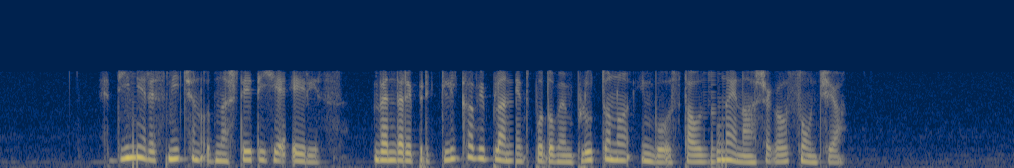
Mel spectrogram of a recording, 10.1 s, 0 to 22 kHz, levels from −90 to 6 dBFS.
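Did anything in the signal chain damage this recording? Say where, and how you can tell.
Yes. The damage is in the network stage: packet loss with pitch repetition, where the receiver fills each gap by repeating the last pitch period. This gives short held, buzzy patches at 1.33 s (40 ms, just before "resničen od naštetih je"), 2.83 s (20 ms, just after that phrase), 5.09 s (70 ms), and a broken run from 7.04 to 7.26 s. That run totals 170 ms lost across 220 ms, the longest gap being 50 ms. The G.711 A-law telephone band can be heard underneath.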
